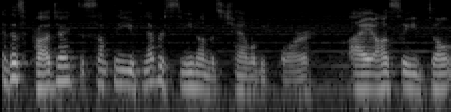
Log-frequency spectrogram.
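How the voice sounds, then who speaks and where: With music in the background, a man speaks at a medium pitch. His intonation is lively and his pace fairly quick. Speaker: storyteller. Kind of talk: casual talk to camera. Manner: soft-spoken.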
